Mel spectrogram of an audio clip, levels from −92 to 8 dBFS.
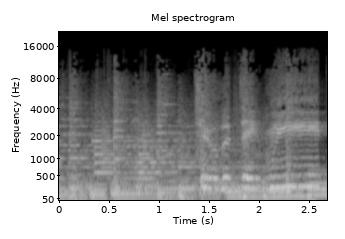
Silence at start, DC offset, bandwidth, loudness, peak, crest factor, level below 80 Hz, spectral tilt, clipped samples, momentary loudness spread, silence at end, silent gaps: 0 s; under 0.1%; 15 kHz; -19 LUFS; -4 dBFS; 14 dB; -32 dBFS; -6 dB/octave; under 0.1%; 6 LU; 0 s; none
